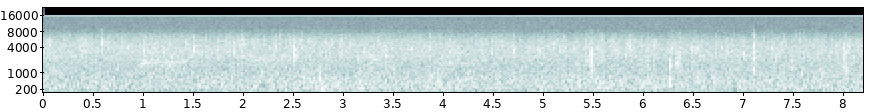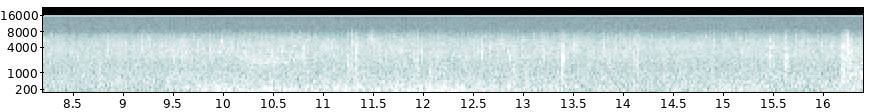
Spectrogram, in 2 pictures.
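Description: Footsteps tread softly on wet grass.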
